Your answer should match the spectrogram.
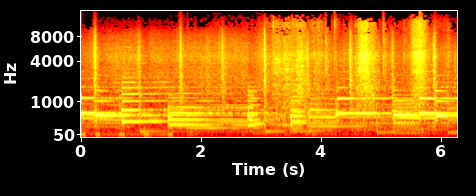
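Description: Instrumental background music: held keyboard-like chords that change every second or so, with two hissing swells in the second half.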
